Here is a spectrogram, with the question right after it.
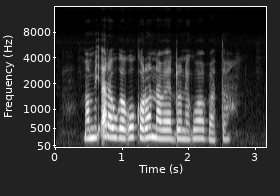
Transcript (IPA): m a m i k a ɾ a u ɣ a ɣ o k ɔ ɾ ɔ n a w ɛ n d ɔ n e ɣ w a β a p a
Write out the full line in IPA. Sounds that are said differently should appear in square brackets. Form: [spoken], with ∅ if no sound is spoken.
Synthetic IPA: m a m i [ʔ] a ɾ a u ɣ a ɣ o k ɔ ɾ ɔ n a w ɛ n d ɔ n e ɣ w a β a [t] a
